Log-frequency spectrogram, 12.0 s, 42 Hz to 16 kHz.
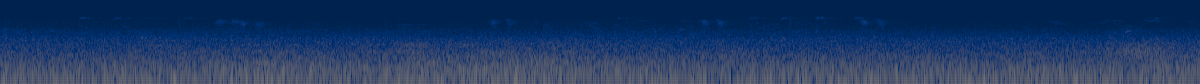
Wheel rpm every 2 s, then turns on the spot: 0, 0, 0, 0, 0, 0.
none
